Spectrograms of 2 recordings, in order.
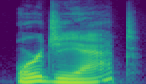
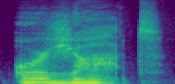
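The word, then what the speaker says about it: orgeat: syrup it looks like you would say it orgy at the pronunciation that is correct is think of zsa gabor okay as you're saying this uh or jot oh okay i thought you meant you wanted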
